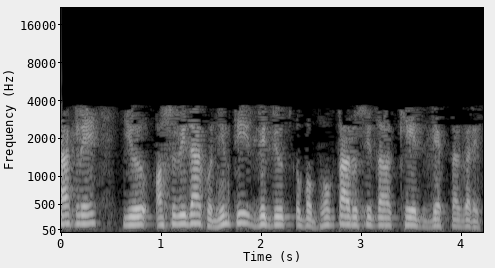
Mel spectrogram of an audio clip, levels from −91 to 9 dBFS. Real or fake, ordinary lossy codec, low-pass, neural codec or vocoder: real; MP3, 16 kbps; 3.6 kHz; none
